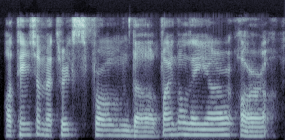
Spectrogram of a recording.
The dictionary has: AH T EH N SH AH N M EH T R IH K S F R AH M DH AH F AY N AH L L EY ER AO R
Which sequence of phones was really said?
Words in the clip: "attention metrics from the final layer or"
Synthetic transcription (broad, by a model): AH T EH N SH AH N M EH T R IH K S F R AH M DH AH F AY N AH L L EY ER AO R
